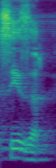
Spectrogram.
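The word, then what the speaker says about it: Caesar: जैसे एग्जांपल है सीज़र। सीज़र में ई से पहले ए आया हुआ तो उसको हम लोग पढ़ेंगे सीज़र, जिसका अर्थ होता है रोमन सम्राट।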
